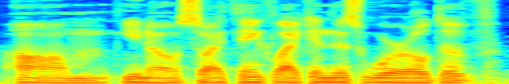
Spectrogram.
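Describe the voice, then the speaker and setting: A man's voice: very deep voice, moderate pace, a little hiss or hum. A man, chatting casually as an interview guest, loose and slangy with lots of fillers. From Brooklyn, New York. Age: 40s. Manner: relaxed, slangy, many fillers.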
